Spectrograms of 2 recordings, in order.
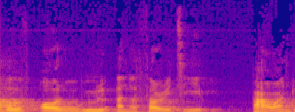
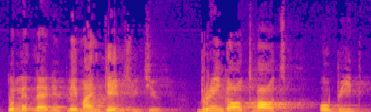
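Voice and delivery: loud, impassioned sermon delivery, rising higher; full-force preaching; 4 semitones higher, 6 dB louder than usual. Acted. Preacher tells believers they are set free, full-force preaching. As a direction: drive the message home to the congregation.

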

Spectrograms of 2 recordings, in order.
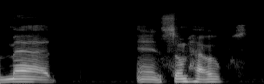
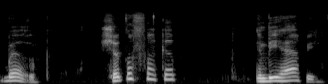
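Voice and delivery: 1 mock scolding; 4 semitones higher than usual. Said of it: "I'm like".

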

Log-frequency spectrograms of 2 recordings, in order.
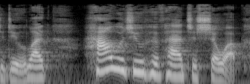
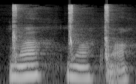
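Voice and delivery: blown kisses. Real, not acted. Blowing kisses goodbye to viewers.

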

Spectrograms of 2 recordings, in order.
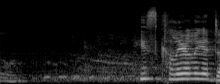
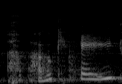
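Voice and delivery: slow, higher, hesitant reply; hesitant partner; 6 semitones higher, 10 dB quieter, slower than usual. Retold or imitated. Partner answering her warning of serious questions, hesitant and soft. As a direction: stammer a soft, uneasy okay.

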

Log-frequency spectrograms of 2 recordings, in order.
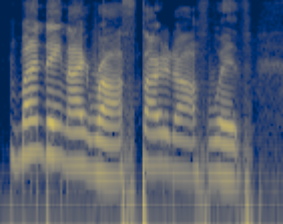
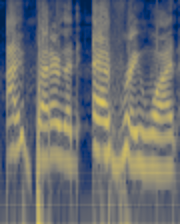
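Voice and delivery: mocking Carmella; 9 dB louder than usual. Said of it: "Carmella being a bitch".

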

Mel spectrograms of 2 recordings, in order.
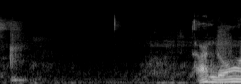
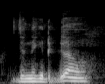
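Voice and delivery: usual speaking voice

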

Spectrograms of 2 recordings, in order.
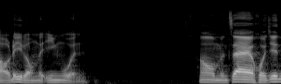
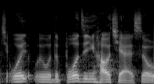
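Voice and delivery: usual speaking voice

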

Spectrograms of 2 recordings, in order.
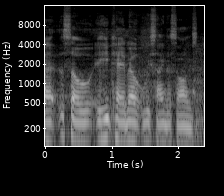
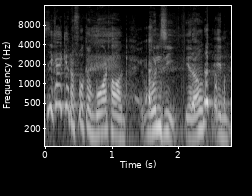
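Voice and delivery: excited protest; 10 semitones higher, 11 dB louder than usual. Real, not acted. Laughing loud high protest.

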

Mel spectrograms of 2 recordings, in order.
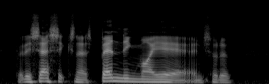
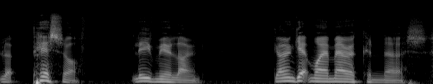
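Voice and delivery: louder, irritable retold outburst; snapped back; 2 semitones higher, 6 dB louder than usual. Patient snapping back at the nagging Essex nurse, retold irritation. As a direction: snap loudly to send someone away. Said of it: "I just snapped back".

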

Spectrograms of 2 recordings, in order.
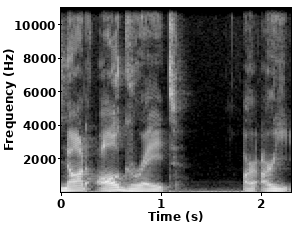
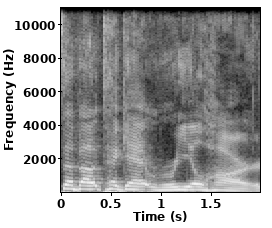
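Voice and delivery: mock Southern accent; 6 semitones higher than usual. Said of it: "they don't say it in a Southern accent".

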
